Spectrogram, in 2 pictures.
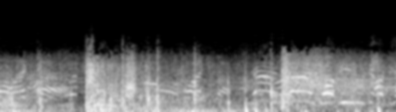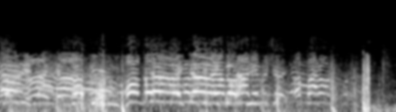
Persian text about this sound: دقیقه به دقیقه فریاد تکبیر بچه ها به نشانه پیروزی بلند می شود.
